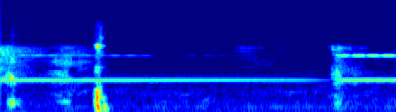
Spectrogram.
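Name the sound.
hand bell being rung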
